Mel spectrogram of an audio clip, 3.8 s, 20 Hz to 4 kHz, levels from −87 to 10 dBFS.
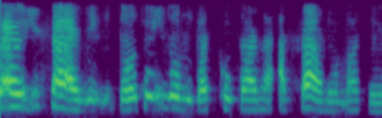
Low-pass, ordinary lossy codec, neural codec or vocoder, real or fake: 3.6 kHz; none; codec, 16 kHz, 1 kbps, FreqCodec, larger model; fake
